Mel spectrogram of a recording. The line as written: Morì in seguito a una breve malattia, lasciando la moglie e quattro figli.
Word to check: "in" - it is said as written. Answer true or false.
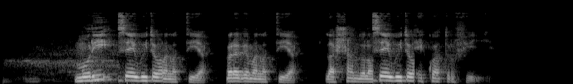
false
